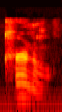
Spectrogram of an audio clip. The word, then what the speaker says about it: colonel: okay okay now uh this L is going to PR be pronounced like an R we're going to say CER kernel kernel there you go Lieutenant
